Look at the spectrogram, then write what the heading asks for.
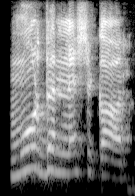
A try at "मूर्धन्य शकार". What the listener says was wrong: मूर्धन्य तो सही बोला शकार ठीक से नहीं बोला गया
